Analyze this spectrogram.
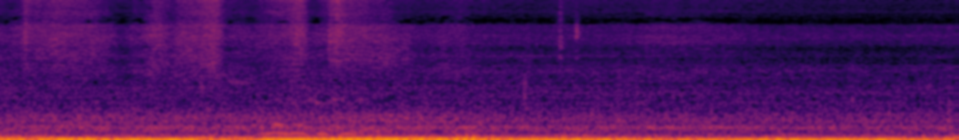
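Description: Steady low rumble inside the cabin of a Ford Explorer reversing slowly: engine and tyre noise at low speed.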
